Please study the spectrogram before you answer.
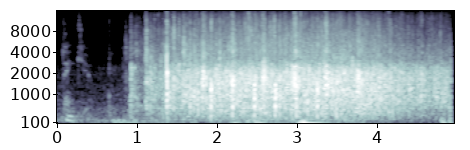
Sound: applause

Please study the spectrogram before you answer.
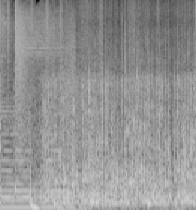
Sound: decoys clacking together

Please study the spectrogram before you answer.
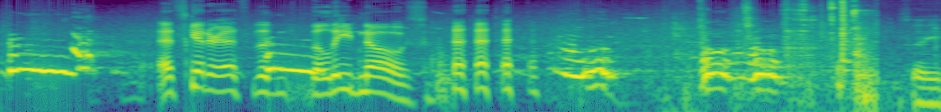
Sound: chuckles

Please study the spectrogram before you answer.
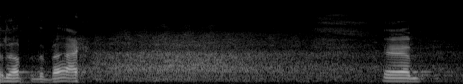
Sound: laughter

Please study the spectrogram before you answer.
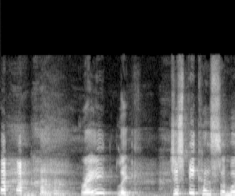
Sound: laugh

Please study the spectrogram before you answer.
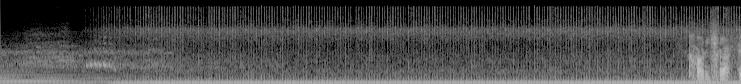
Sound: propeller noise

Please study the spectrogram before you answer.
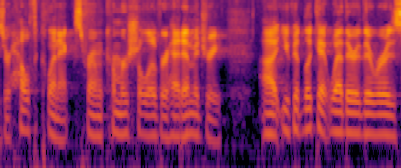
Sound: none

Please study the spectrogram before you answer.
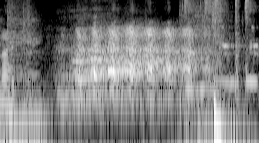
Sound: laughing

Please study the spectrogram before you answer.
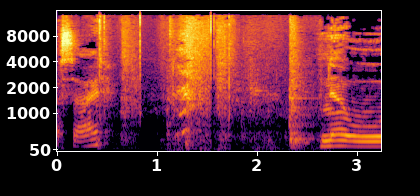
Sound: gasps

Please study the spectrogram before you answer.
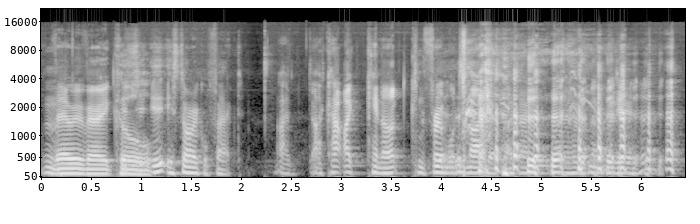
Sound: laughter

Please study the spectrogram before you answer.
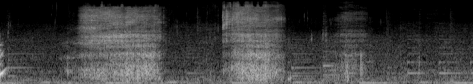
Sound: slurping noodles X 7

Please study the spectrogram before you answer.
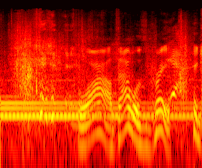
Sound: laughing

